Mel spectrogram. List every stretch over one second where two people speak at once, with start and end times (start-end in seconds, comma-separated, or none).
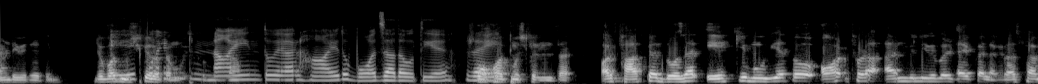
1.1-2.4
